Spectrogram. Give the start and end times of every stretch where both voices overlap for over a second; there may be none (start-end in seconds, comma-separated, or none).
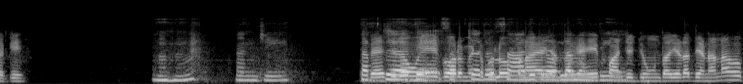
3.7-6.2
